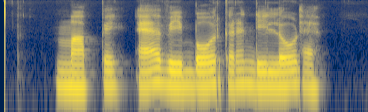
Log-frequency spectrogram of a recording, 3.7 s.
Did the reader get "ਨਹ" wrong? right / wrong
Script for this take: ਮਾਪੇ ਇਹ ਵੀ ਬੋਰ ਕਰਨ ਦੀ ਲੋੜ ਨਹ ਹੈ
wrong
